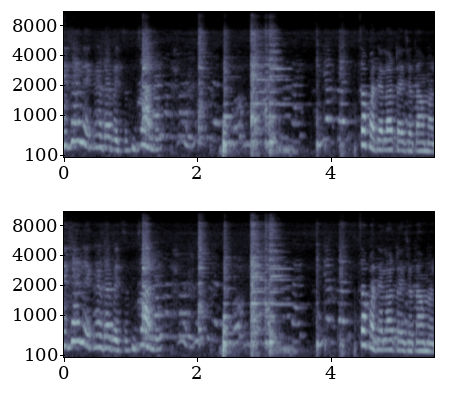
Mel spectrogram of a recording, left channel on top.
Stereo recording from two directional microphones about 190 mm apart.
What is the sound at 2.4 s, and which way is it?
Hands, 5° right (ahead or behind).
